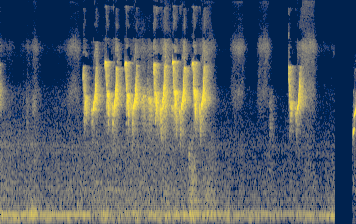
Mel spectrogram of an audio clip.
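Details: Bar-winged prinia song: a rapid run of about eight high, buzzy, V-shaped chirps over two and a half seconds, then a brief pause and two more notes.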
